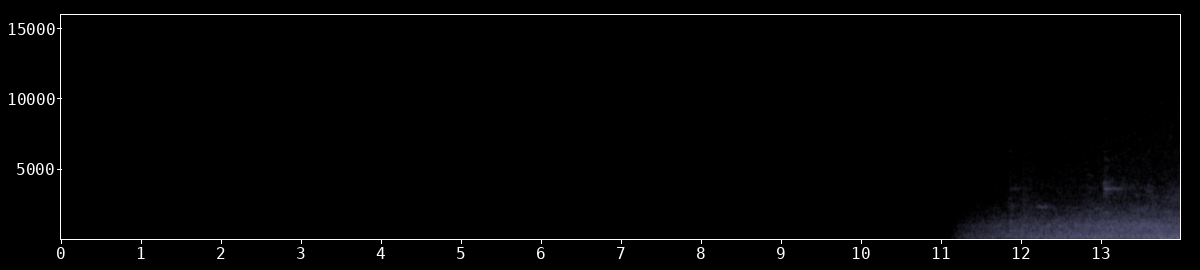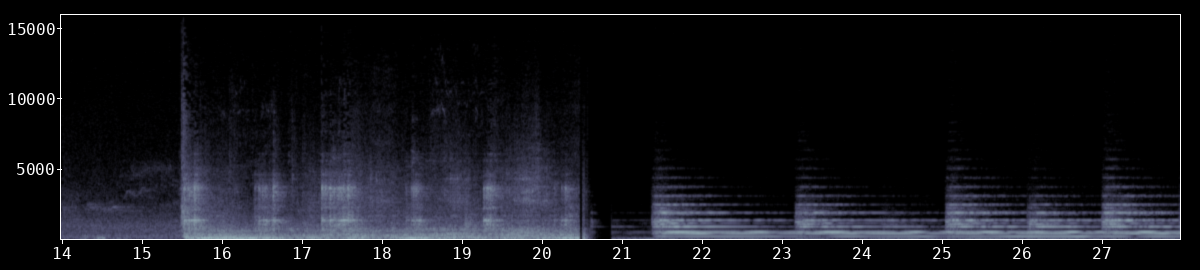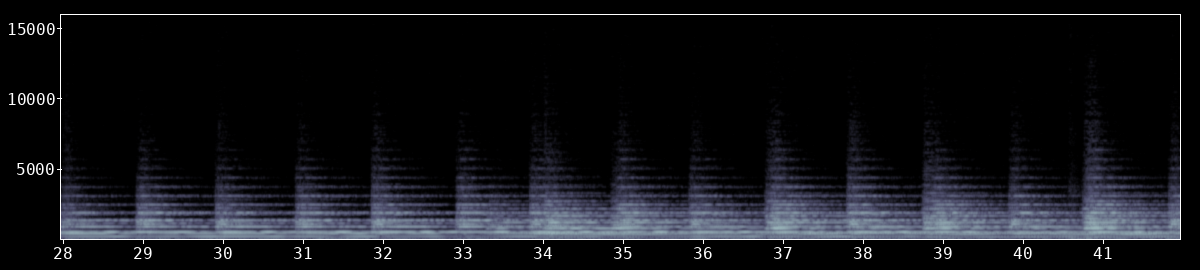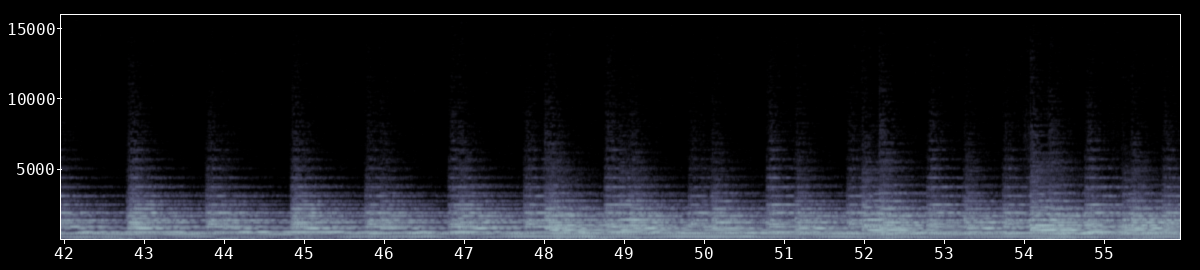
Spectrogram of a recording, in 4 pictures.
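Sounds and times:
church bells ringing: 12.0 - 17.3, 20.9 - 55.9.

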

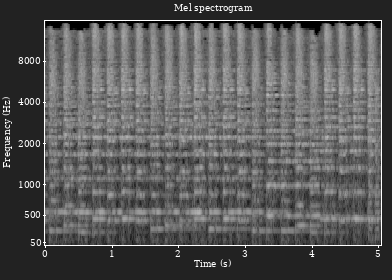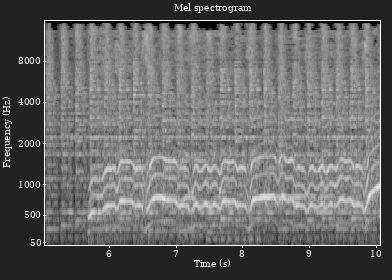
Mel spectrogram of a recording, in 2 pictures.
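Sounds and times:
quick electronic beat: 0.0 - 10.0
synth melody: 0.0 - 10.0
woman singing: 5.7 - 10.0.

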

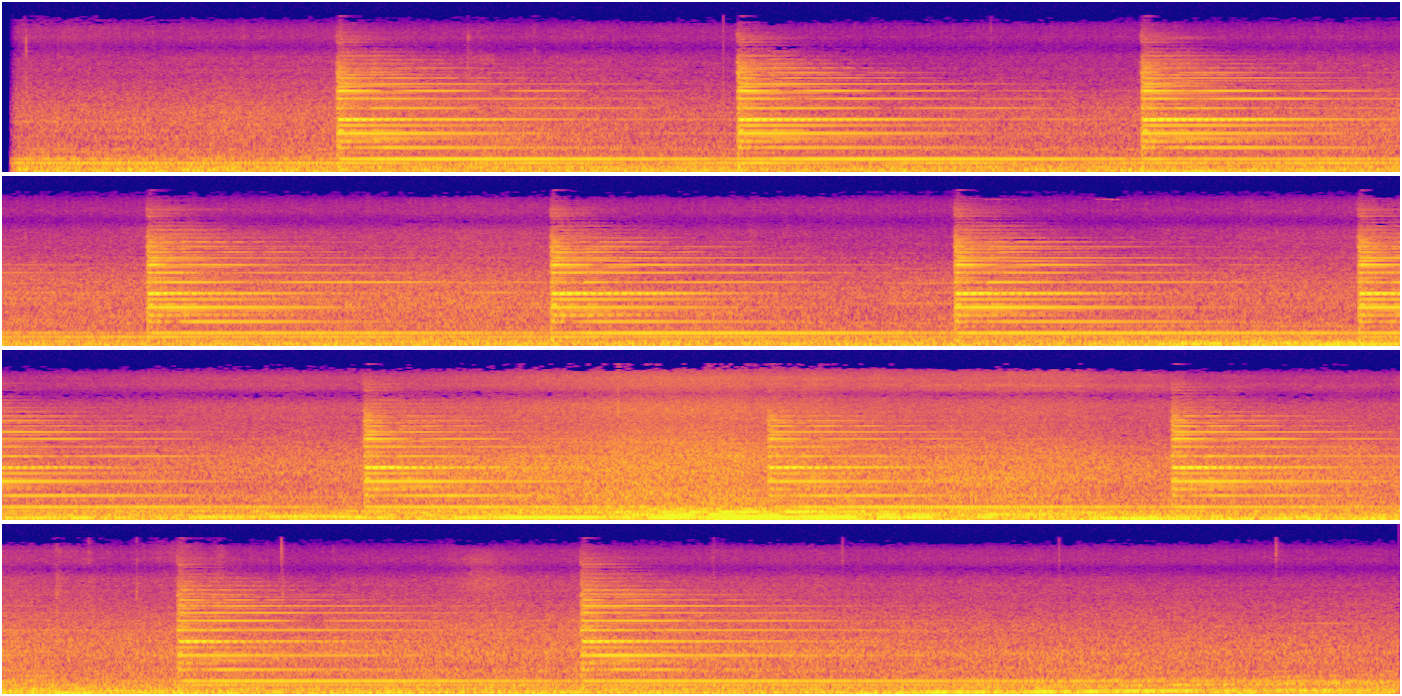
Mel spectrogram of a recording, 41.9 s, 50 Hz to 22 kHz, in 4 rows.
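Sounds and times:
church bell tolling: 2.5 - 11.0, 11.6 - 13.9, 14.6 - 22.6, 23.7 - 25.2, 26.7 - 28.4, 29.7 - 31.7, 32.7 - 38.4.

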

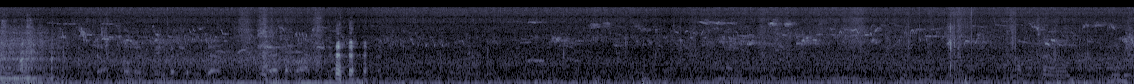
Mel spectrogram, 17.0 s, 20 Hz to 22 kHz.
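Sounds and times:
faint birds chirping: 0.0 - 17.0.

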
